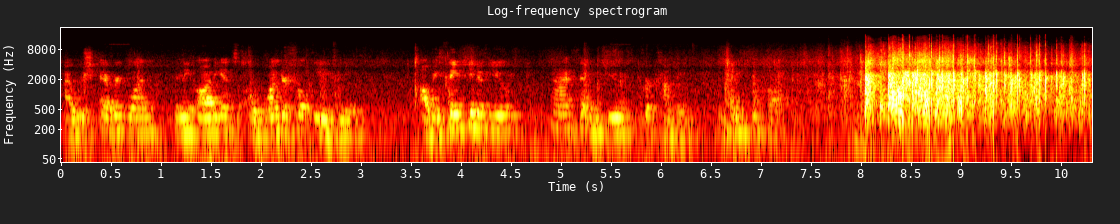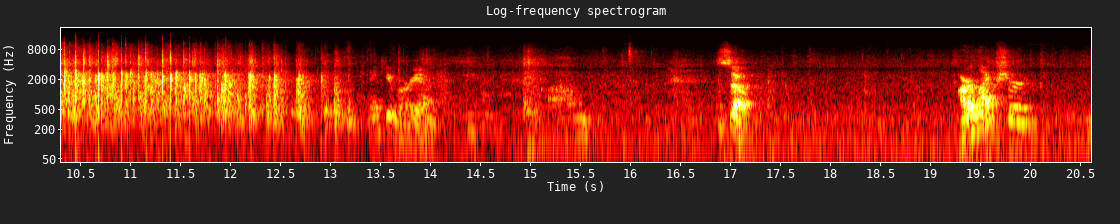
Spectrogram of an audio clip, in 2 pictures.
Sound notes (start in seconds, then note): 7.8 applause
